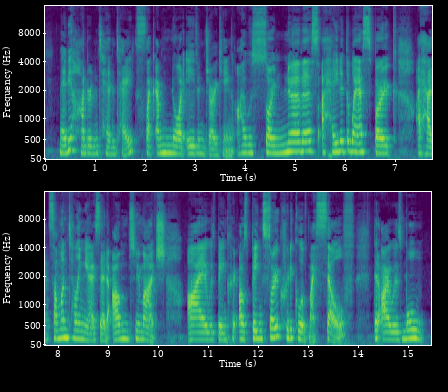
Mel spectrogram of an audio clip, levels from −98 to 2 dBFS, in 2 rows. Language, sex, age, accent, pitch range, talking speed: English, female, 20-39, Australian, 170-210 Hz, 165 wpm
